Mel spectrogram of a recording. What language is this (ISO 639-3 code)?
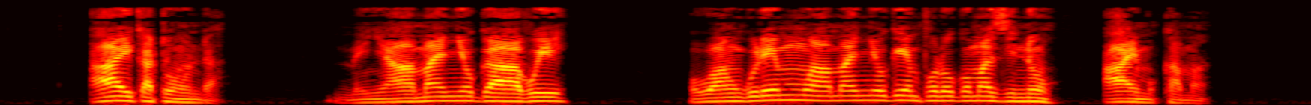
lug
